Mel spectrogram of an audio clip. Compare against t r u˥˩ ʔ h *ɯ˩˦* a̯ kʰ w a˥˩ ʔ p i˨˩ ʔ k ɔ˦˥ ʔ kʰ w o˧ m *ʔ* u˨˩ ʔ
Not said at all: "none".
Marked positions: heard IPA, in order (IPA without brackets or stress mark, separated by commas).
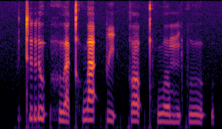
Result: u˩˦, k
